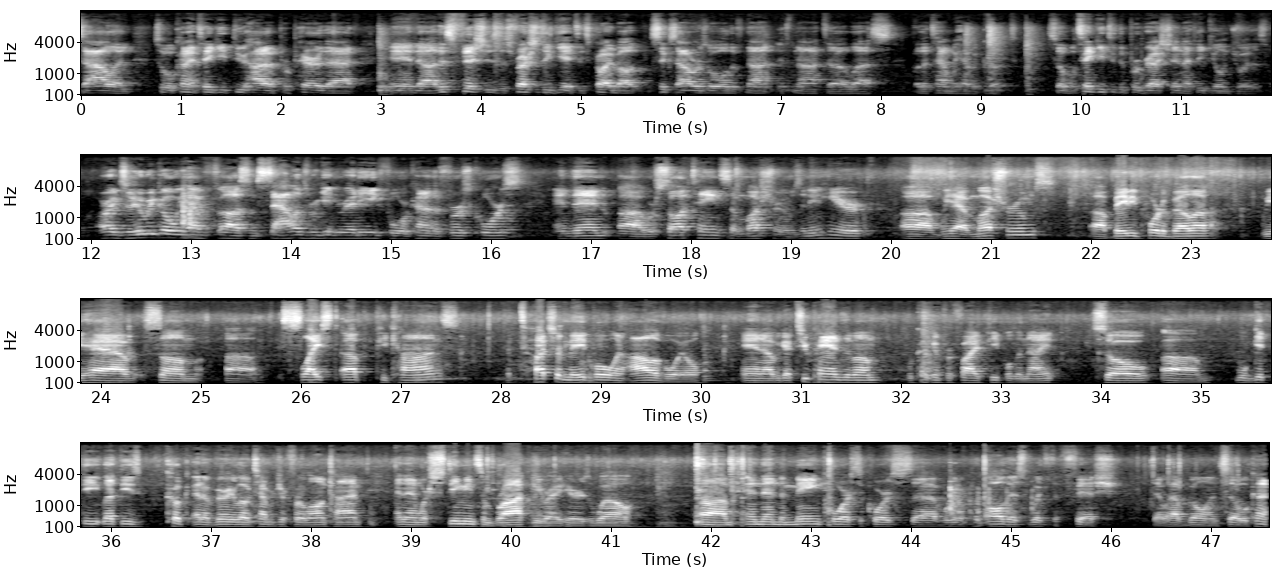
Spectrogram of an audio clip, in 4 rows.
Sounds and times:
Frying (food): 0.0 - 47.5
Inside, small room: 0.0 - 47.5
Speech: 0.0 - 47.5.

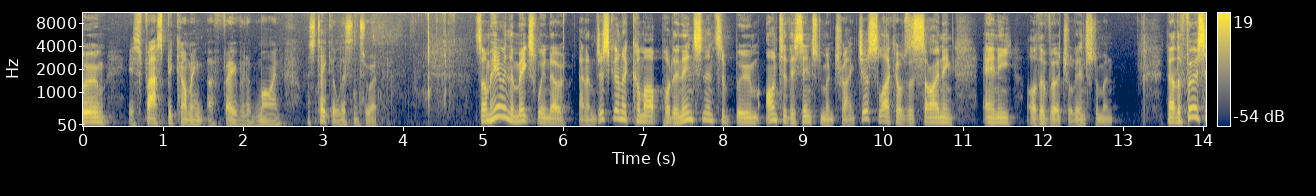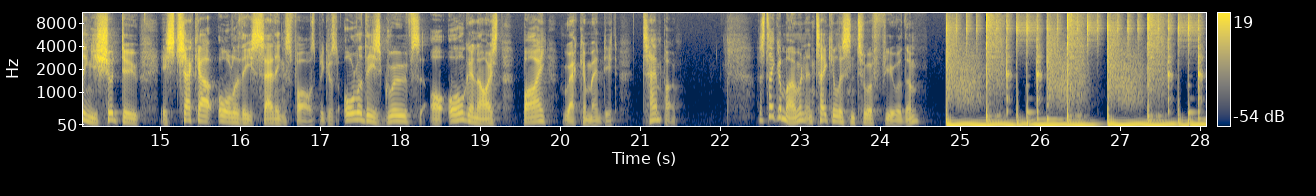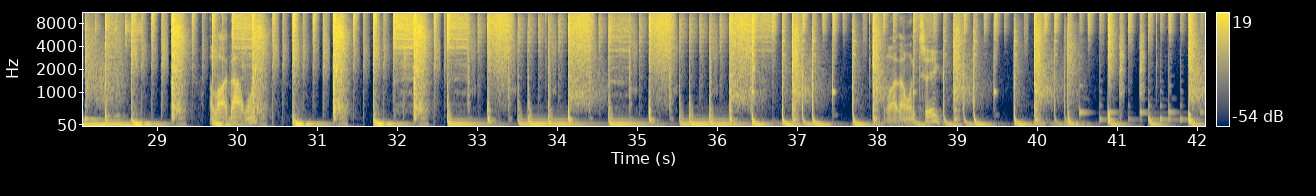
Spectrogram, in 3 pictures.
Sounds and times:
Speech: 0.0 - 3.8, 4.9 - 13.0, 13.6 - 21.6, 22.5 - 24.6, 29.7 - 30.3, 38.1 - 38.9.

